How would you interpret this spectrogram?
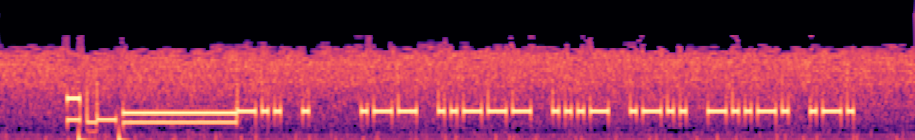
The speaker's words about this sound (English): Okay, I heard a beep there.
